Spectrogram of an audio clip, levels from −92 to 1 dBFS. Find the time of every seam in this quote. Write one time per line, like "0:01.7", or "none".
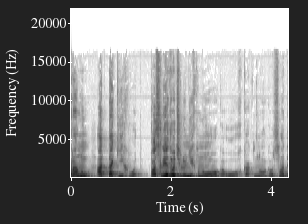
0:01.5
